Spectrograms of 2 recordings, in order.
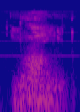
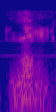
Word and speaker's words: wrong: ¿Cómo se dice equivocado? – Wrong. – Wrong, again. – Wrong. – Eso es. La W es completamente nuda.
